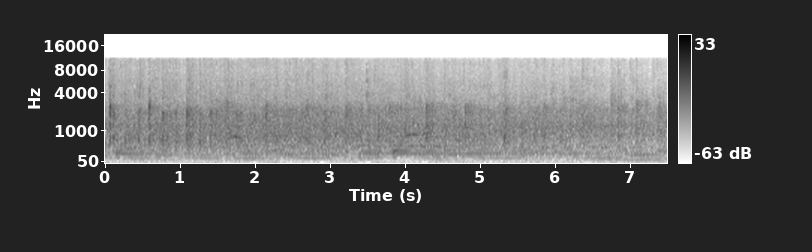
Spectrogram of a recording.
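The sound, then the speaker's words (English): An audience claps hands to welcome a sister at a church gathering: dense, steady clapping that holds at an even level for the whole stretch, with a few sharper individual claps standing out. “Children, let's receive our sister. Children, clap your hands, children.”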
